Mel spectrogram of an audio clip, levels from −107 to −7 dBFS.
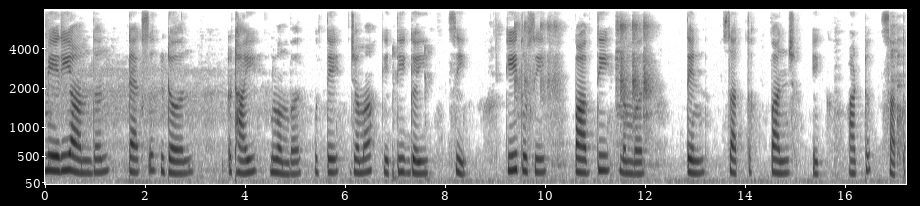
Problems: none marked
